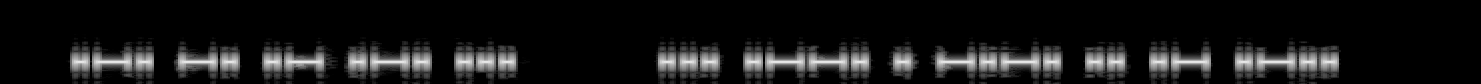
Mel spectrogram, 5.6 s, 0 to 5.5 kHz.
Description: Morse code, heard as a keyed tone, about 30 wpm, 700 Hz. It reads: RNARS SPECIAL
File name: UK MASTER QSOs TRAINING / 30WPM / UK MASTER QSOs 0018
